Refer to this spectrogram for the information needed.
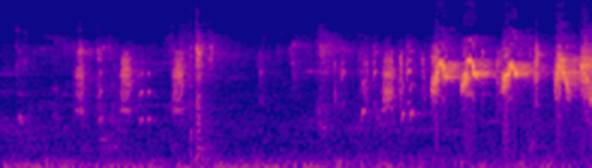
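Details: Chinese hwamei with yellow bill and yellow legs singing: scattered squeaky chirps and short notes at first, building into louder, harsher rapid warbled phrases in the second half.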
